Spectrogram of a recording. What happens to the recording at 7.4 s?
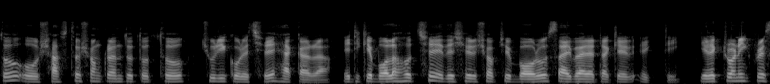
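At 7.4 s the audio is still affected by two faults that run through the whole clip. The first is clock drift between sender and receiver: the sender's clock runs roughly 1% slow, so the jitter buffer keeps draining and the receiver repeats short pieces. This gives small, unevenly spaced timing hiccups.

The second is a block size mismatch (truncated): one stage writes blocks that fit a 1024-sample size, the next reads less, and the tail of each block is discarded. The regular cuts produce a buzz at 46.9 Hz, while speed and pitch stay essentially unchanged.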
